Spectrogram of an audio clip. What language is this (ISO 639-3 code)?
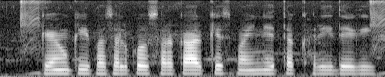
hin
